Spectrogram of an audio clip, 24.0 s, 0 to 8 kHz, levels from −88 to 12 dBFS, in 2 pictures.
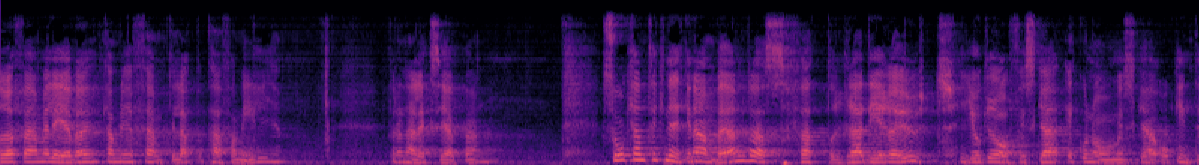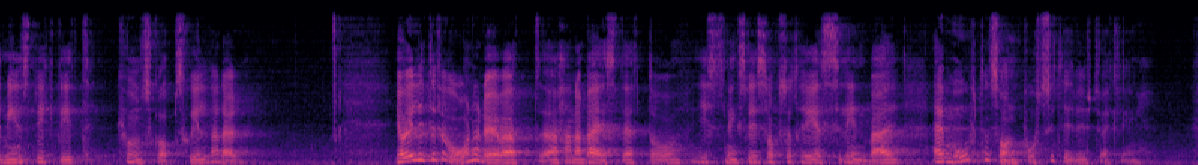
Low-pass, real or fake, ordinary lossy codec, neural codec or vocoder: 7.2 kHz; fake; none; vocoder, 24 kHz, 100 mel bands, Vocos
